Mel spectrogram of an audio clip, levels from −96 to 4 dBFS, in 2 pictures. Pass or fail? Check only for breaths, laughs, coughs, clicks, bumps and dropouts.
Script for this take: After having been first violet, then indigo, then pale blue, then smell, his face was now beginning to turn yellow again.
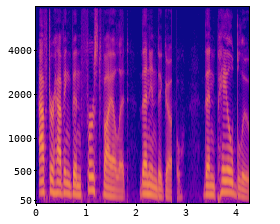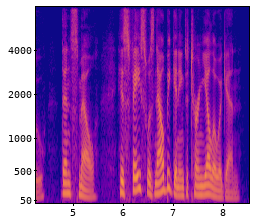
fail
